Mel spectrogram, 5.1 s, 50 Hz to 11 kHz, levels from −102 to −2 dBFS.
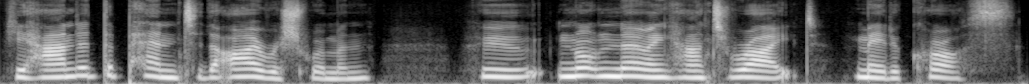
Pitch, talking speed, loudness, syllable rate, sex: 245 Hz, 200 wpm, -16 LUFS, 5.1 syllables/s, female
